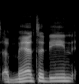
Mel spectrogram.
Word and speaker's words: amantadine: not even G to say it right adamine amantadine is that sorry that's the medication right I was trying to think of the it's amantadine and Radine which are in the adamantine derivative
